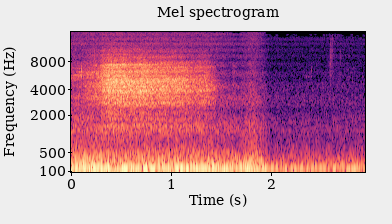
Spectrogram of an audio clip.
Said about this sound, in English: okay so close your eyes and if you're listening and it's safe to do so close your eyes ready take a deep breath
